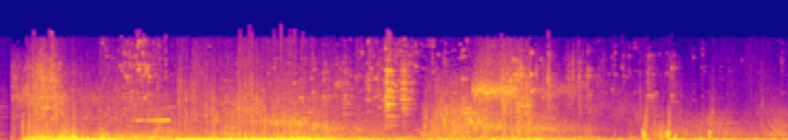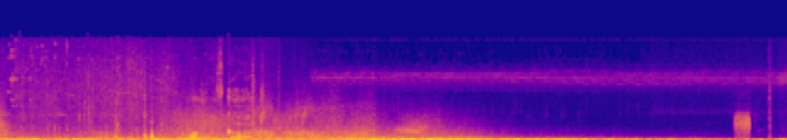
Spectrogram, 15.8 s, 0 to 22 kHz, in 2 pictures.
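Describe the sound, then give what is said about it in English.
A house explodes in a 1994 action film: a loud, broad roaring blast starts at once, then rumbles on and slowly fades over many seconds. A steady high tone comes in near the end. “Colombian Ron Jeremy is like driving up the dirt path to the house the second it explodes.”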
